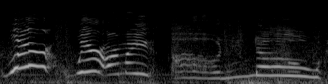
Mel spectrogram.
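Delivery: very high, whiny lament; high-pitched, crying complaint; distraught wail. Real, not acted. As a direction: wail it like a thwarted player. Losing in game, icicles gone.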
